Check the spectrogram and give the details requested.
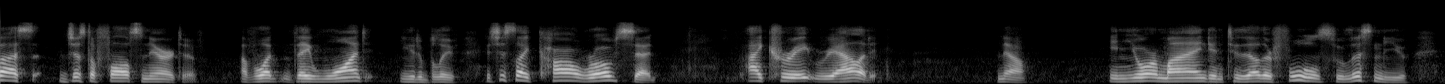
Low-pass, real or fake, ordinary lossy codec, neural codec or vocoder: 7.2 kHz; fake; AAC, 48 kbps; codec, 24 kHz, 1.2 kbps, DualCodec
